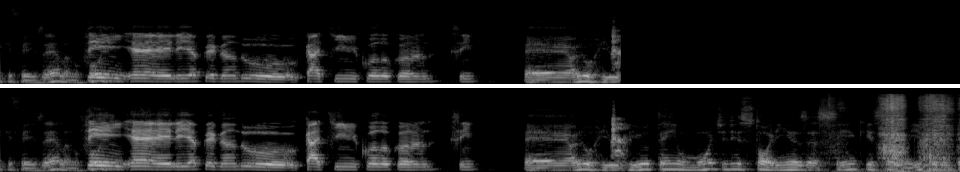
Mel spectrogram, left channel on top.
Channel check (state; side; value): drops out; left; at 6.2 s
